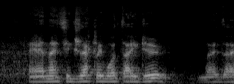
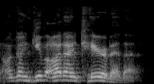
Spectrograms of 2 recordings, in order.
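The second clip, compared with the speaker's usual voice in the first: raised voice; 5 semitones higher, 6 dB louder than usual. Real, not acted. Angry rant to stream chat.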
